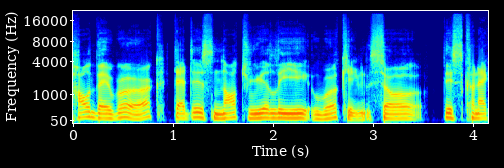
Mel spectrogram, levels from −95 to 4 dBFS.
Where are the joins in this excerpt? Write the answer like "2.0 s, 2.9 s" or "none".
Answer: 0.9 s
